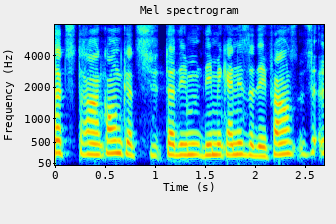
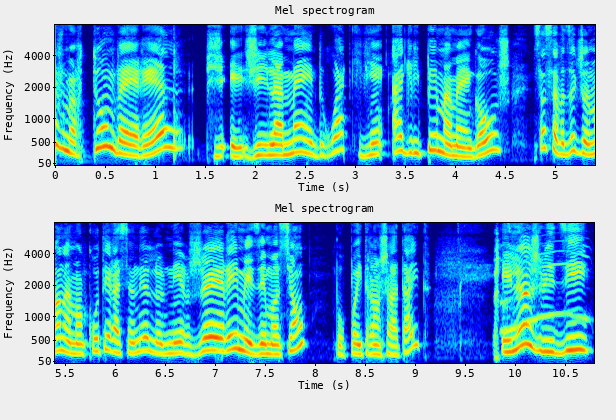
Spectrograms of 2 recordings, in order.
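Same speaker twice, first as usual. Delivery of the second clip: ordinary talk, nothing marked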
